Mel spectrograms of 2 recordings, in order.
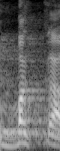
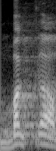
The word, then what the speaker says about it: بکہ: جو بکہ میں ہے۔ بکہ اور مکہ یہ ایک ہی لفظ ہے۔ تورات میں بکہ کا لفظ آیا ہے، قرآن مجید میں مکہ۔ یہ تھوڑا فرق جو ہے یہ تلفظ کا ہو جایا کرتا ہے مختلف زبانوں کے اندر۔ جیسا کہ آپ کو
